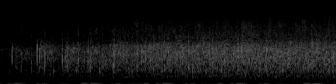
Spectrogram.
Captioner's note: applause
